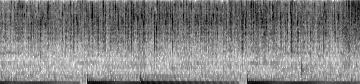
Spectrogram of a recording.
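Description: Butter melts in a pot for a crawfish étouffée roux, giving a soft, steady sizzle with a few low knocks of the pot, close by and alone.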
